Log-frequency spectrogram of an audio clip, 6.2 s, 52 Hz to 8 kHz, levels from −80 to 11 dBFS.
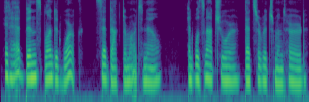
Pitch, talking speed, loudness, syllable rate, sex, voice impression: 155 Hz, 155 wpm, -20 LUFS, 3.8 syllables/s, female, very feminine, very adult-like, slightly intellectual, slightly calm, elegant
